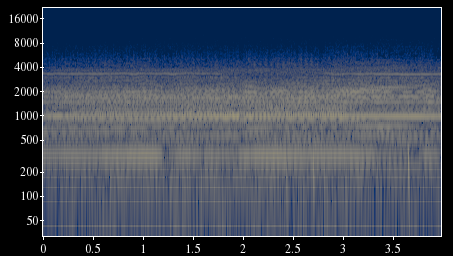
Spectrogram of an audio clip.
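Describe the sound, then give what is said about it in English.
Part of a recording of a 24-hour-long minimalist drone that included a musician: a steady, unbroken musical drone holds a few sustained pitches with a dense, buzzing stack of overtones, staying loud and nearly unchanging throughout, with no voices. “That's part of a recording of a 24-hour-long drone that included ….”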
